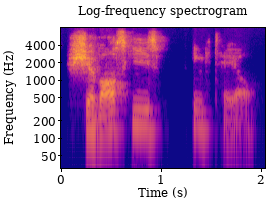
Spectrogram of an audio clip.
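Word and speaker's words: Przewalski's pinktail: one bird called I I believe it's pronounced shal's pinktail um as in shal's horse the only uh uh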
